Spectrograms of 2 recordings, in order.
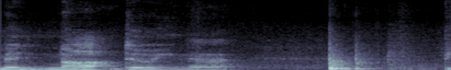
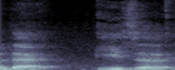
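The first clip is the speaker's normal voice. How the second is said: usual speaking voice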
